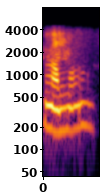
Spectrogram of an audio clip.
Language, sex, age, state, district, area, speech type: Tamil, female, 18-30, Tamil Nadu, Thoothukudi, urban, conversation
